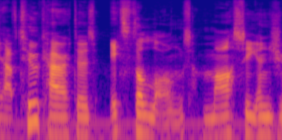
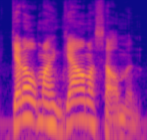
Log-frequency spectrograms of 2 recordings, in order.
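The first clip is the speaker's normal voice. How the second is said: higher, louder dismissal; exasperated, raised-voice command; mock angry order; 7 semitones higher, 5 dB louder than usual. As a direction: order him out, fed up. Mock ordering Preston away.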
